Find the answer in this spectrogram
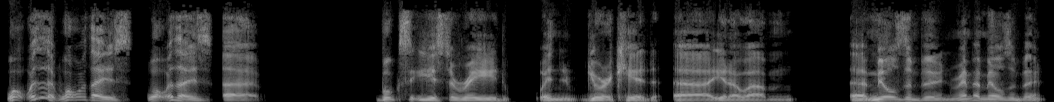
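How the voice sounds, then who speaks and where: Man with a very low voice, jokey rambler, a slightly dull dry studio recording. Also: big pitch swings, unhurried, a little mellow, no room sound. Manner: jokey, rambling, repeats himself. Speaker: podcast co-host. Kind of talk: casual chat. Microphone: studio mic.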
